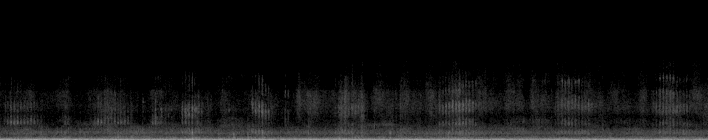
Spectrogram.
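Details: White cat on a bridge, friendly with a passer-by who wants to cross, purring continuously: a deep even rumble that runs the whole time with no pauses, with faint rustling above.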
